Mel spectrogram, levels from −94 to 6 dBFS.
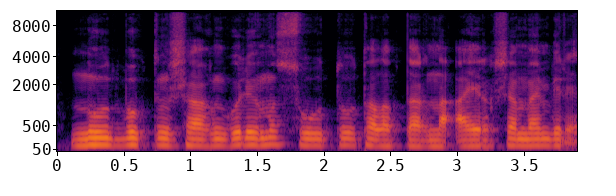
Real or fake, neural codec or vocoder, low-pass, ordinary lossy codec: fake; vocoder, 22.05 kHz, 80 mel bands, WaveNeXt; none; none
